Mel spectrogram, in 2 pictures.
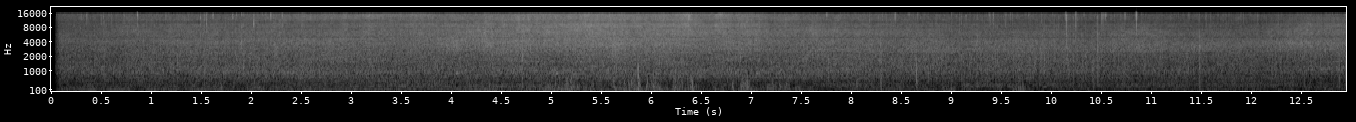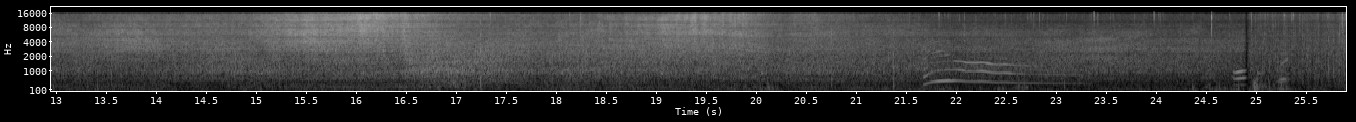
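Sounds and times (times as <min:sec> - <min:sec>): heavy rain: 0:00.0 - 0:25.9
traffic on a wet road: 0:00.0 - 0:25.9
vehicles passing: 0:00.0 - 0:25.9.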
